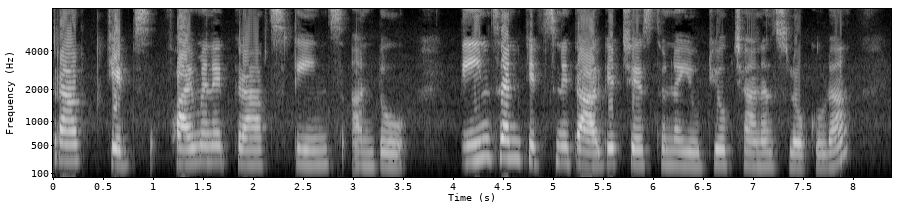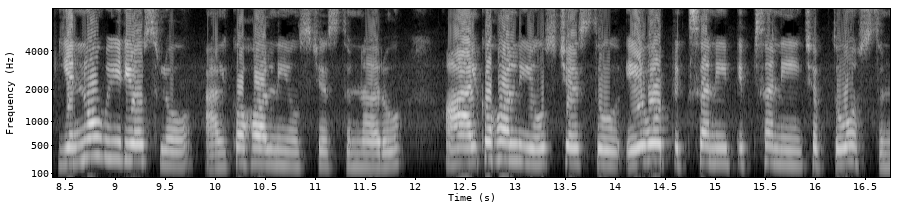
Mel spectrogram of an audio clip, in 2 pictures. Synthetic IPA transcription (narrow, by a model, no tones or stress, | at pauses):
kɾaːpʰʈkiɖspʰɐjʋminiʈ̚kɾaːpʰʈsʈiːnsɐ̰ɳʈuː | ʈiːnsɐɳɖkiɖsniʈaːɾɡe̞ʈ̚t͡ʃe̞ːst̪unːɐjuːʈjuːb̚t͡ʃaːnɐlslo̞ːkuːɽaː | enːoːʋiːɽijo̞ːslo̞ːa̰ːlkoɦaːlnijuːst͡ʃe̞ːst̪unːaːɾu | aːaːlkoɦaːlnijuːst͡ʃe̞ːst̪uːʔeːʋo̞ːʈɾiksɐniʈipsɐnit͡ʃe̞p̚t̪uːʋɐst̪unːa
